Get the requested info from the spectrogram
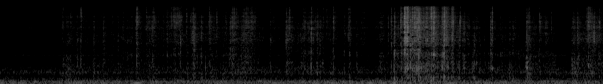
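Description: Clear plastic packaging crinkling as it is handled, in irregular rustles that start about half a second in and are loudest around four seconds in.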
